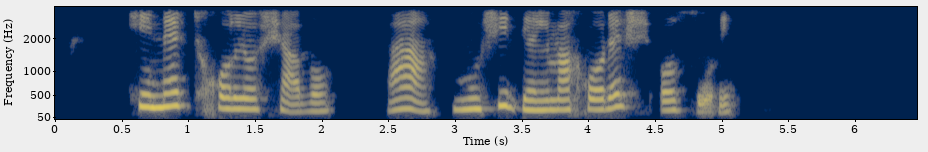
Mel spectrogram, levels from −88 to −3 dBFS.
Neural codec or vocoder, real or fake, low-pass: codec, 16 kHz, 2 kbps, FreqCodec, larger model; fake; 3.6 kHz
